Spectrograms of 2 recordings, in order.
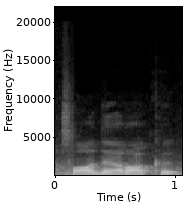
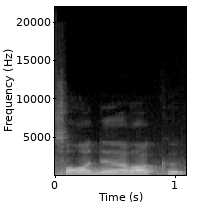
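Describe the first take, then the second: No difference in how they are said.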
